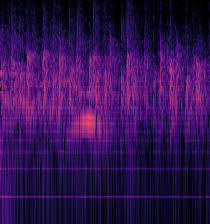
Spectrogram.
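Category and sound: crowd, clapping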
